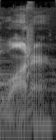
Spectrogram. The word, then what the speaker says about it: Wanner: Yeah, so online, my channels are Cody Wanner. That's on YouTube. WANNER. Rhymes with honor if you want to pronounce it, but I don't care how you pronounce it as long as you're saying it.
